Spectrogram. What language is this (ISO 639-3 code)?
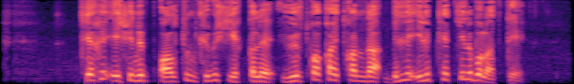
uig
